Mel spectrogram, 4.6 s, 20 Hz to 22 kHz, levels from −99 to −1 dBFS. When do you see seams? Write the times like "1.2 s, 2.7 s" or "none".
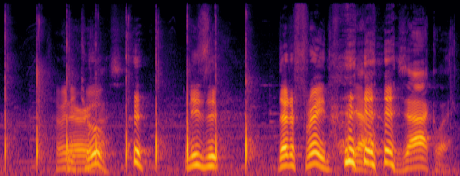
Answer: none

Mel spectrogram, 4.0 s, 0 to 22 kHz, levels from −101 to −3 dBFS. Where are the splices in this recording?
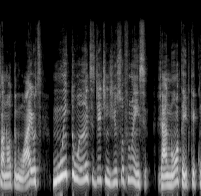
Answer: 3.0 s

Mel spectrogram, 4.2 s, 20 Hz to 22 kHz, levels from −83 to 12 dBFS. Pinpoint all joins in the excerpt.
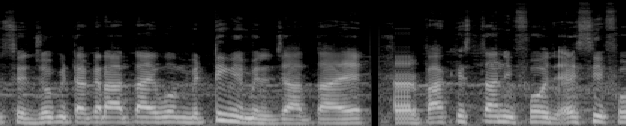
2.6 s

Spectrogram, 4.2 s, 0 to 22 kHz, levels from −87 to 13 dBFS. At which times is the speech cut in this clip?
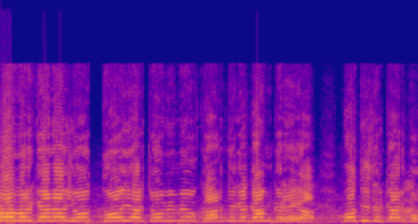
none

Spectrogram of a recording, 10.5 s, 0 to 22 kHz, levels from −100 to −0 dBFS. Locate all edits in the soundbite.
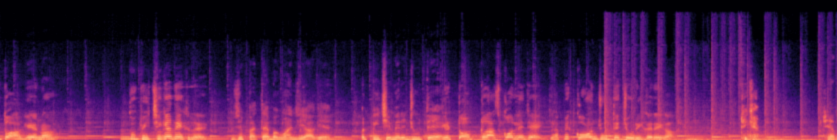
5.5 s

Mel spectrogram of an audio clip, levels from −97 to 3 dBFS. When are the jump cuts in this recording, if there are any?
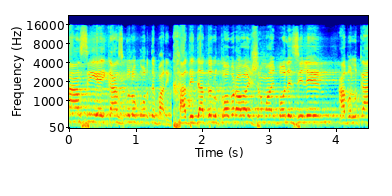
1.5 s

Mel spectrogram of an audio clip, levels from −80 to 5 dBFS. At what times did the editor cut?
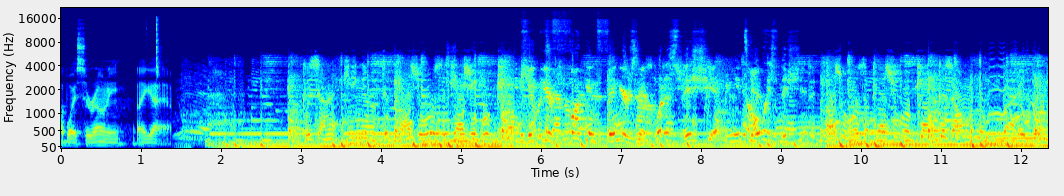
1.3 s

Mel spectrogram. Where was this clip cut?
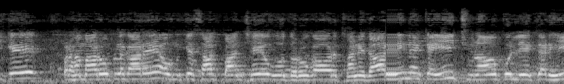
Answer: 3.9 s

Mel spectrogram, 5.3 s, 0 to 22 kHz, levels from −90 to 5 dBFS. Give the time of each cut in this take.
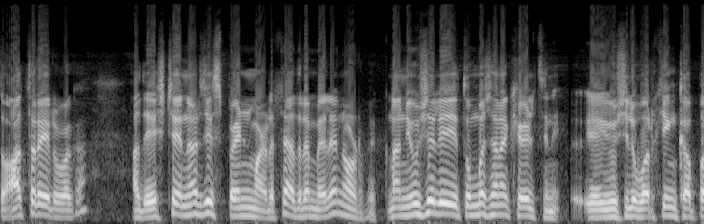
2.9 s, 4.2 s

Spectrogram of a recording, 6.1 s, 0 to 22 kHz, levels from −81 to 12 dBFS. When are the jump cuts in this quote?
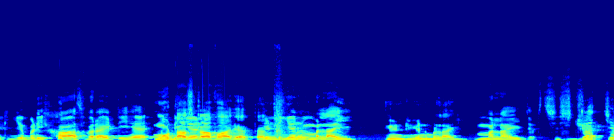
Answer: none

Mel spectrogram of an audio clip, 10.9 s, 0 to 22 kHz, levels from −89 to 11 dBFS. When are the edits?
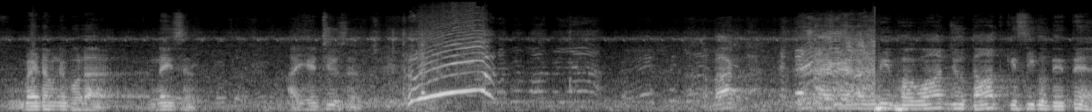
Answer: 8.8 s

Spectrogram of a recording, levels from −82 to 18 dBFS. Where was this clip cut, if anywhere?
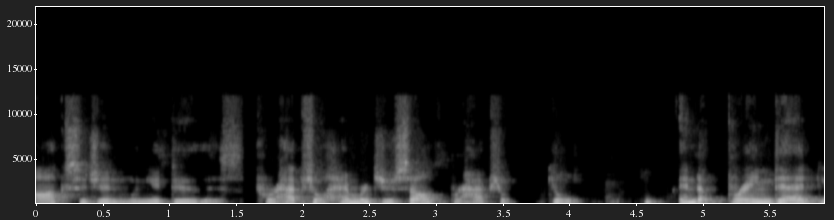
1.4 s

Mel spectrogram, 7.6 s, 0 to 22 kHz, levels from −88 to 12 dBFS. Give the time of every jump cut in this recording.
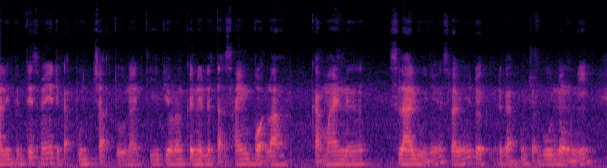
none

